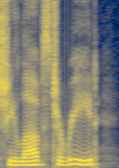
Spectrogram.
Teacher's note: in the sentence she loves to read, you stress the word loves.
